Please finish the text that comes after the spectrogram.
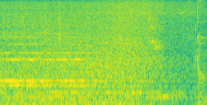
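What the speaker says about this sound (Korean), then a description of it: "오늘 탑승할 KTX가 승차원으로 들어오고 있습니다." A KTX high-speed train rolls into a station platform with a loud, steady rumble and droning hum, then slows and eases off, ending with a short squeal.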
